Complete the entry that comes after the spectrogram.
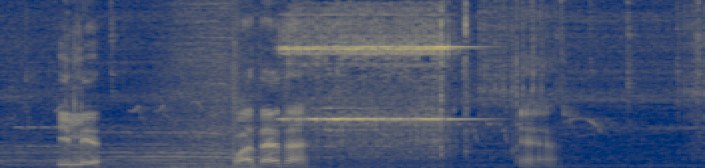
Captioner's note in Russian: звонок будильника два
